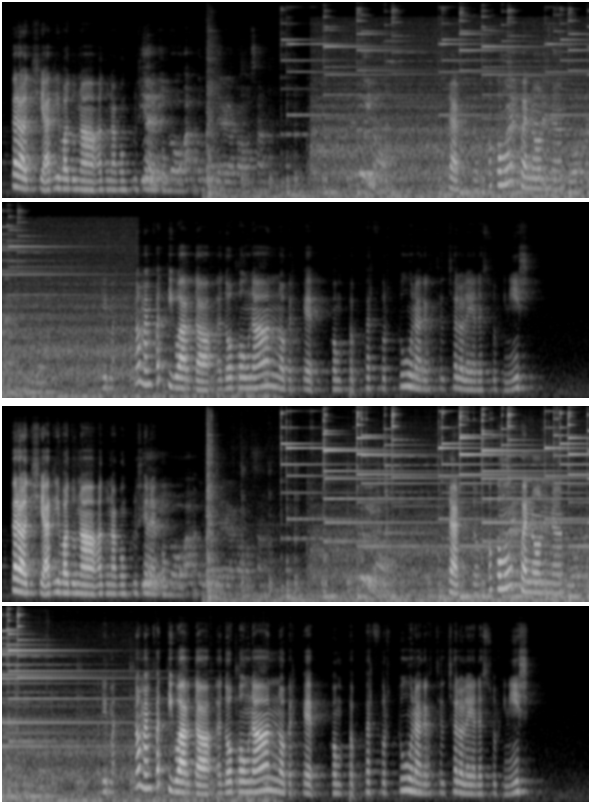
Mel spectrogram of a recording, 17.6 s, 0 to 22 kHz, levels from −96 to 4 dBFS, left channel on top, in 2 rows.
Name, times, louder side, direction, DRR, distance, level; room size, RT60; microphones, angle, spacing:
voice 1, 0.2-2.3 6.7-8.4 10.2-10.5 10.8-13.5 13.8-13.9 14.3-16.0 16.3-16.7, right 6 dB, 40° right, 15 dB, 0.4 m, -28 dB
voice 2, 2.1-4.0 5.2-5.8 7.5-9.5, left 1 dB, 90° left, 1 dB, 3.8 m, -41 dB
Clock, 3.0-12.9, right 12 dB, 90° right, 0.6 m, -32 dB
Wind, 4.6-10.9, left 3 dB, 30° left, 0.6 m, -48 dB
10.0 x 7.3 x 8.5 m, 0.81 s
head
